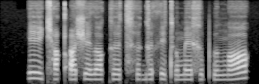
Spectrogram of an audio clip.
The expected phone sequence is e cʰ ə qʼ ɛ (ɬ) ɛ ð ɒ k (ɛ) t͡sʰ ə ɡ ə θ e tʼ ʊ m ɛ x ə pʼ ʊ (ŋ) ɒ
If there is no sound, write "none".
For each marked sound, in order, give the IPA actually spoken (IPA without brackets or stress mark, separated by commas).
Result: ʃ, ə, ŋ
